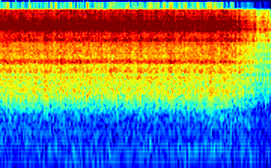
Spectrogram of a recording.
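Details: Stanley jump starter box with built-in air compressor: loud, harsh rattling buzz at steady speed that dies away; compressor runs but the piston isn't building pressure.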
